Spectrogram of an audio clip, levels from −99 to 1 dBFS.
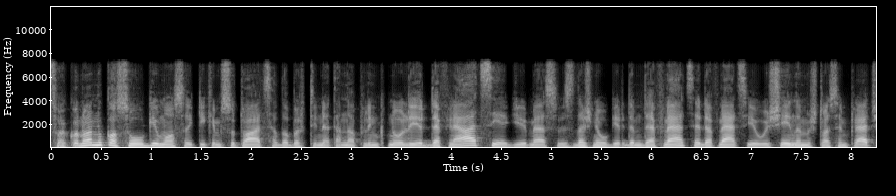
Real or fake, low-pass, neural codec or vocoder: fake; 7.2 kHz; codec, 16 kHz, 0.5 kbps, X-Codec, HuBERT features, trained on LibriSpeech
